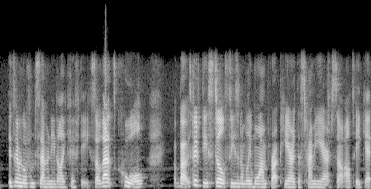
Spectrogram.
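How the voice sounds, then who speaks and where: A woman with a Boston accent talks at a fairly quick pace, her fairly low voice keeping fairly even intonation. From Massachusetts, Boston area. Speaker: crafting vlogger. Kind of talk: casual vlog update. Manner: chatty, many fillers.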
